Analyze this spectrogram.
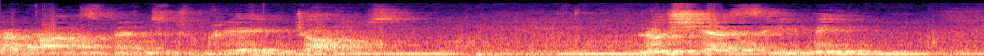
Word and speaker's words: Zibi: Lucia Zibi says, and it's spelled Z-I-B-I, that's Zibi.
